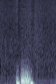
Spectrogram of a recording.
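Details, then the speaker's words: Crescendo-decrescendo systolic murmur of aortic stenosis: first rises in intensity, then falls. "a crescendo decrescendo murmur as heard with aortic stenosis first rises in intensity then falls"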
